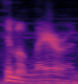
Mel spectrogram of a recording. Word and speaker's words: Hima: Hima, not himalora.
